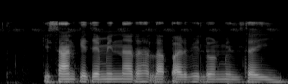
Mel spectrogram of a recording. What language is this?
Magahi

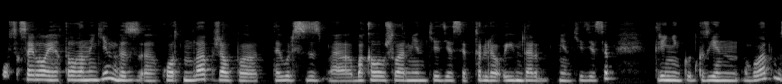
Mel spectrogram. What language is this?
Kazakh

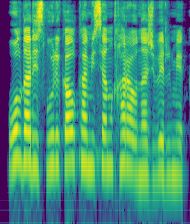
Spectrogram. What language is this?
Kazakh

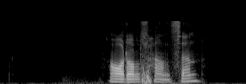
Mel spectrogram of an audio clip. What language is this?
Swedish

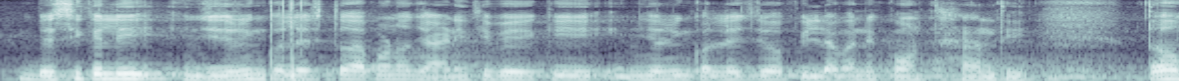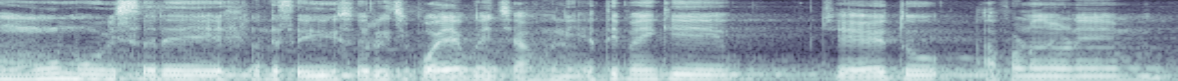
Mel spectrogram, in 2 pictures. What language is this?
Odia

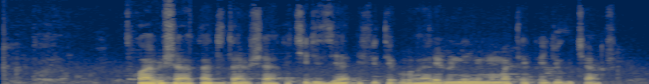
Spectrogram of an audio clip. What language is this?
Kinyarwanda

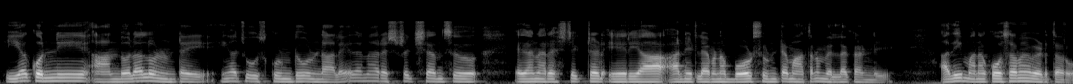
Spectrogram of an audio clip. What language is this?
Telugu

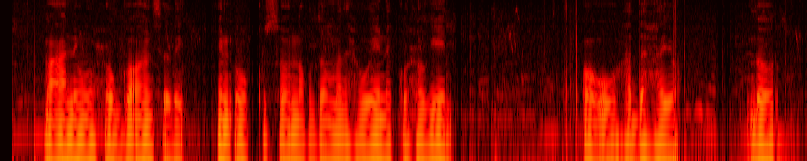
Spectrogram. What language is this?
Somali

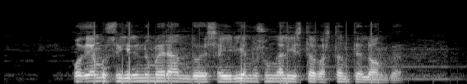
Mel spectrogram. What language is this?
Galician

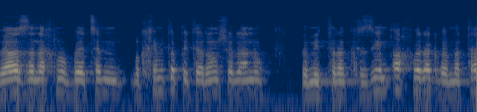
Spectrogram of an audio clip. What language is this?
Hebrew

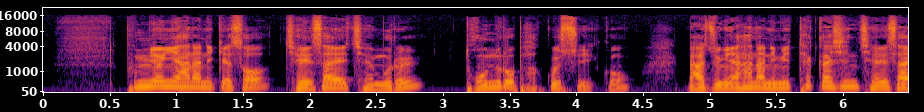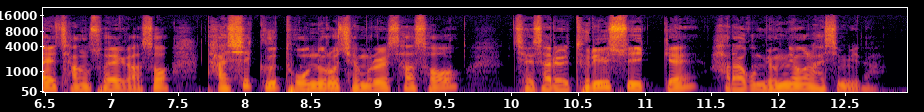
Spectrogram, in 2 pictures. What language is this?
Korean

